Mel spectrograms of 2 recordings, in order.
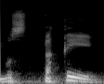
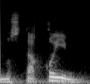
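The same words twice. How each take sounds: First: "mustaqim" with a clean "qim"; no glide in "mustaqim"; correct thinner qaf. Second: "mustaqim" as "mustaqo-im"; over-thick q in "mustaqim"; wrong heavy qaf. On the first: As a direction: say "mustaqim" going straight from q to i. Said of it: "dia dibaca agak tipis". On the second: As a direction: say "mustaqim" with a rounded glide after q. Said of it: "bukan mustaqim". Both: Shown as a demonstration.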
